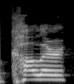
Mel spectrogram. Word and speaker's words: color: youtube that does that so color color is a short u and collar oops uh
